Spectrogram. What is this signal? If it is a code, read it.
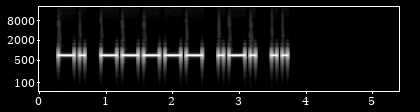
Morse code, heard as a keyed tone, about 15 wpm, 700 Hz. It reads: N0RI
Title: USA Call Signs - 4 Characters - Repeated 3x - 15wpm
